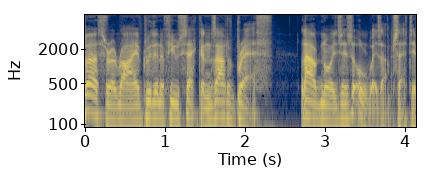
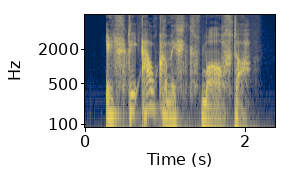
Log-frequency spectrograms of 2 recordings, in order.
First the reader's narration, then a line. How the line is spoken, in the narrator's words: panted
